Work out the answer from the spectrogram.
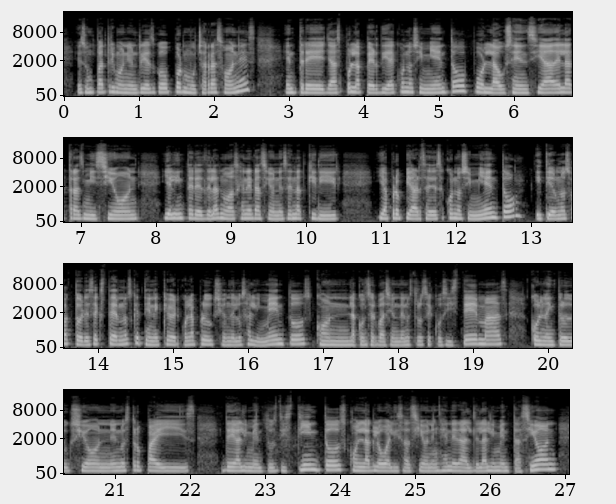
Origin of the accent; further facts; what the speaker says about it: Colombia; lo que somos como colombianos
